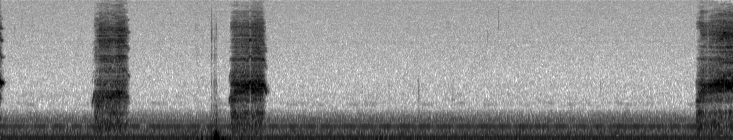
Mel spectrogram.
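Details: Wild barn owls, the male presenting prey to his mate: three short hissing screeches, two close together with a sharp knock between, then a long pause before the third, a low hum throughout.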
